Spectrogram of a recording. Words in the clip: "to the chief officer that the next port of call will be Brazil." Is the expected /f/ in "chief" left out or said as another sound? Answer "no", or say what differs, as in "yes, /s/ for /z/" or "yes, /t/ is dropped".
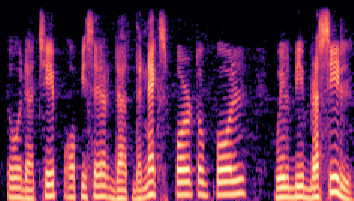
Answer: yes, /p/ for /f/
